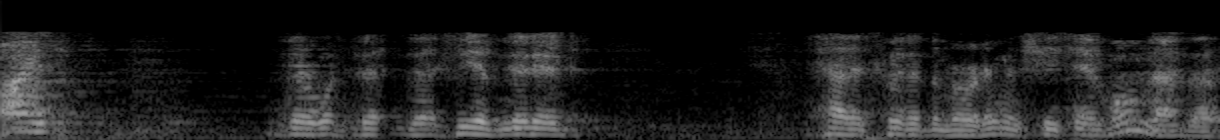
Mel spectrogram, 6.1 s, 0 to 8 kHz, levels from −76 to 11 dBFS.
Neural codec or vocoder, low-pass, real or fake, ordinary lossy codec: codec, 32 kHz, 1.9 kbps, SNAC; 7.2 kHz; fake; AAC, 16 kbps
